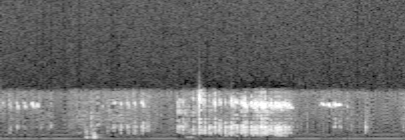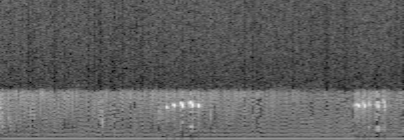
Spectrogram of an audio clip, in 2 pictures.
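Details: Barn owl in a nest box during May, with chicks starting to hatch: a rough, broadband screech of about one second, followed by soft chittering notes and shuffling sounds, over a steady background hum.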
